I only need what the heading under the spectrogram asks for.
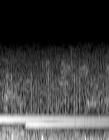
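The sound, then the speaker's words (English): Mrs. Pettibone's doorbell is rung nervously, with one steady, sustained mid-pitched tone that holds for under two seconds, shifting pitch slightly early on, with a couple of soft thumps underneath and no one speaking. “Pettibone's doorbell in a last-minute attempt to avert a civil war in the hat shop this afternoon.”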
